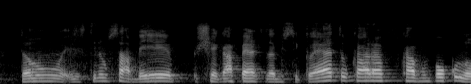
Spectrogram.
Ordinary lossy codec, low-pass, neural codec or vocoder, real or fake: none; 7.2 kHz; codec, 16 kHz in and 24 kHz out, 2.2 kbps, FireRedTTS-2 codec; fake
